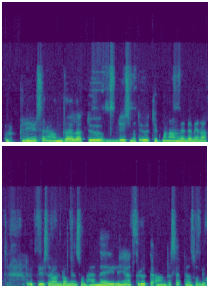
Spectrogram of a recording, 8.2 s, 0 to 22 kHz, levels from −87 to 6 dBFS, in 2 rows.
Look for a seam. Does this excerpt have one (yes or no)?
no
